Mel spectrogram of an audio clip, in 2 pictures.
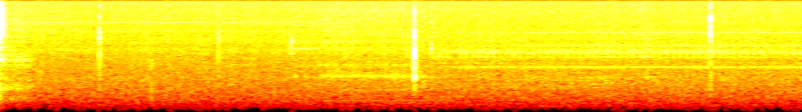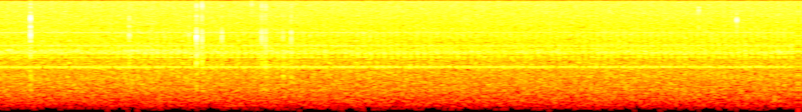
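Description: Quiet room tone: a steady faint hiss with a thin high steady whine from about four seconds in, and a few small clicks, the sharpest about four seconds in.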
